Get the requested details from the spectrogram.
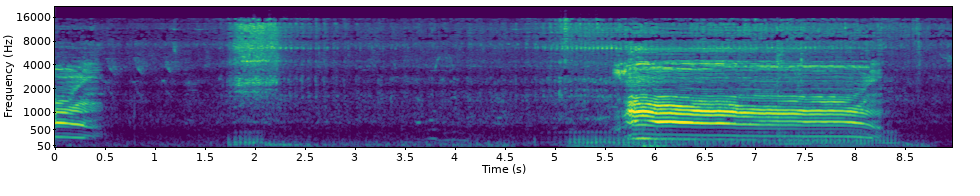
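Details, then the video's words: A buffalo calls with one long, loud, deep, harmonic moo lasting nearly three seconds and holding a fairly even pitch. Brief noisy bursts come before it. "buffalo making buffalo sound buffalo voice"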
